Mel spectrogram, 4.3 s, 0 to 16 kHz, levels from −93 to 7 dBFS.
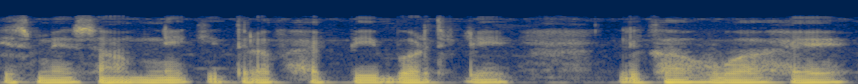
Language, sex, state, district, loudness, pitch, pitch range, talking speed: Hindi, male, Uttar Pradesh, Lalitpur, -16 LUFS, 95 Hz, 95-100 Hz, 125 wpm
